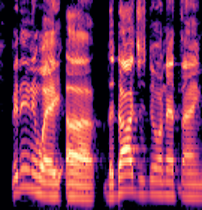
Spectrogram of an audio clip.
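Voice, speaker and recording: Lively intonation marks a plain, everyday voice that keeps a moderate pace. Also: man. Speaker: sports talk host. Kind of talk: casual sports talk banter. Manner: casual, joking.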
